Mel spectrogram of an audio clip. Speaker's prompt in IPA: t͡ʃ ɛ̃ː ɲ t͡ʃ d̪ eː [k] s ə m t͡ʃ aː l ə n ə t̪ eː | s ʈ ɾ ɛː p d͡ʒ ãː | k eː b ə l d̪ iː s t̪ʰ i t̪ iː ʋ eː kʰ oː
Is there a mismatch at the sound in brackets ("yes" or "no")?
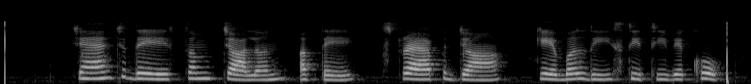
yes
